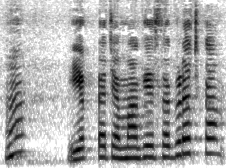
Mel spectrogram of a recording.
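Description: A man's voice: high-pitched, measured pace, darkish tone. A man voicing a bantering, grumbling village farmhand in a comedy cartoon, with a rural Vidarbha Marathi accent and a drawling, colloquial delivery. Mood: complaining, joking. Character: male villagers in a comic paddy field, bantering and grumbling. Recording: dull, muffled lo-fi audio.

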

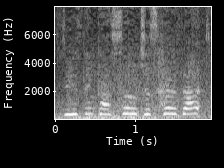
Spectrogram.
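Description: A woman's voice: very high-pitched, little pitch movement, moderate pace, over music. An actress playing a spirited, haughty young lady adventurer in a video game, prim, tart and commanding. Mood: urgent. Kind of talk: scripted video game cutscene acting.

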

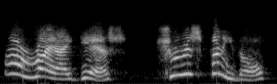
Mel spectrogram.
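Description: A performer playing an eager, wide-eyed young boy with excitable delivery in 1930s radio acting style. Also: sits high, a little slow, highs cut off, exaggerated voice. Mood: amazed. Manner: excitable, exclaiming. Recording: old 1930s radio recording.

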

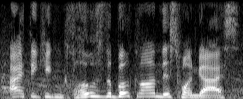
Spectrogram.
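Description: An actor playing a measured basketball analyst, explaining players and plays in a sports commentary style. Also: male voice, high voice, lively intonation, a crowd in the background. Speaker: colour commentator. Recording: noisy game arena behind commentary. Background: basketball bounces, arena ambience.

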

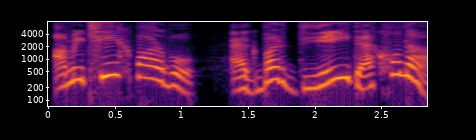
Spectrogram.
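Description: Cartoon part: eager, apologetic young boy played by a woman, extremely high and animated. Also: moderate pace, no echo. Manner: pleading, earnest. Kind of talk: children's cartoon dialogue.

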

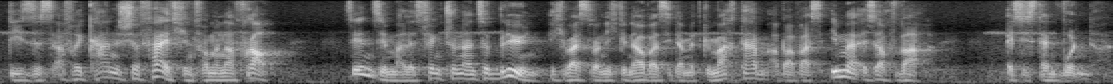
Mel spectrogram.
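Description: An actor in a radio play playing a rumpled, courteous police inspector who apologizes and meanders doggedly. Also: male voice, low-pitched, big pitch swings, fast talker, pushed and bright, slight background noise, exaggerated voice. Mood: chatty, courteous.

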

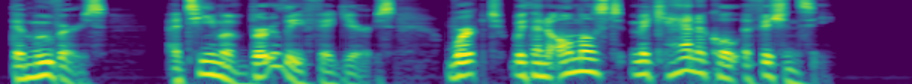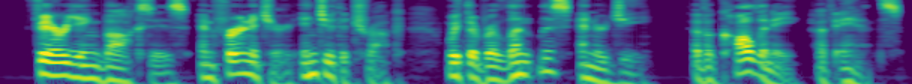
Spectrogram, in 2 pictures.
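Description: A man narrating romantic fiction from a script in a measured, expressive storytelling manner. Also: lowish voice, slightly rough, no room sound, clean studio sound.

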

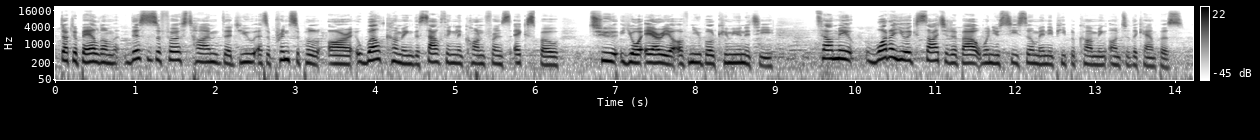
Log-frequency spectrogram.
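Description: A woman's voice: medium pitch, normal speed, darkish tone. A woman reporter delivering event narration and putting interview questions to guests.

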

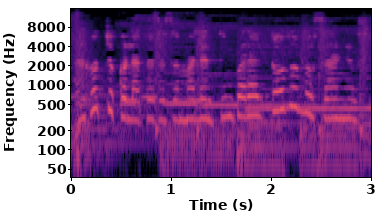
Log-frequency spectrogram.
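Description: Una mujer con acento latinoamericano interpreta a una adolescente tímida, dulce y vacilante en un doblaje de anime hecho por fans. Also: female voice, high-pitched, fairly quick, natural voice. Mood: flustered, wistful. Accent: Latin American Spanish. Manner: timid, earnest, hesitant. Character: shy, sweet, self-doubting teenage schoolgirl who cooks. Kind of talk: anime fan dub acting. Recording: loud music behind the voice.

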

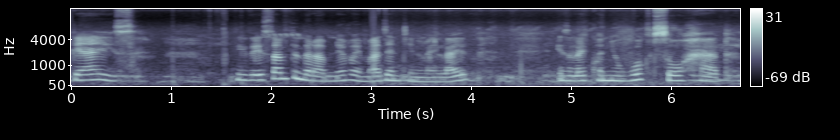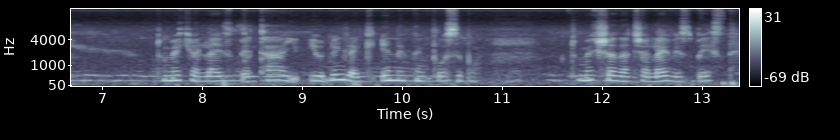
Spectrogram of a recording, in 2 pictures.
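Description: A woman's voice: medium pitch, fairly even intonation, normal speed, long pauses, crowd noise, poor audio. A young Kenyan woman vlogging to a phone at arm's length outdoors in green countryside, talking earnestly and repeating herself as she pleads. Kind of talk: selfie vlog to camera. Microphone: phone held at arm's length. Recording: outdoor phone recording with clear background noise.

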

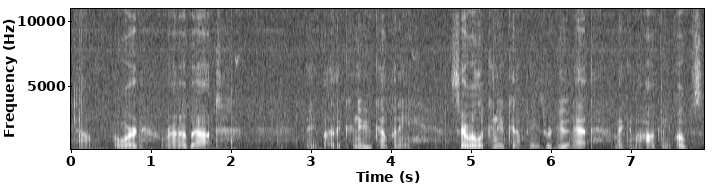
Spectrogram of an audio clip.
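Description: A man's voice: sits low, fairly even intonation, moderate pace, gravelly, background noise. A man restoring an old wooden boat in his backyard, narrating over his own camera footage in a plain-spoken, practical way. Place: outdoors in a backyard.

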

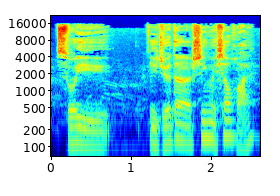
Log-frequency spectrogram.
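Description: A man's voice: on the low side, moderate pace, close to an everyday voice. A young man acting in an audio drama as a blunt, sardonic best friend who probes and teases. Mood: probing.

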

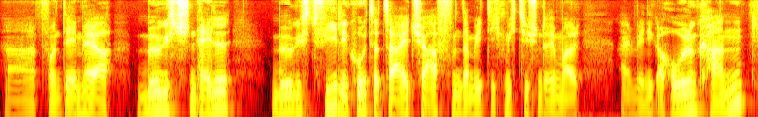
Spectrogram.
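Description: A man of middle pitch talks casually to his viewers from a home setup. His voice sounds slightly worn from a cold. He chats on with fillers and a pace that speeds up and slows down. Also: steady tone, a little mellow. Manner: chatty, uneven pace with fillers. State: slightly under the weather. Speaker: let's play channel host. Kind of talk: casual monthly update to viewers.

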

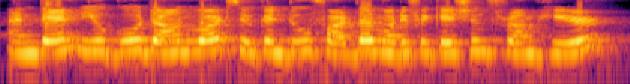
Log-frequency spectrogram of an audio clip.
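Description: High-pitched woman narrating a tutorial. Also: little pitch movement, normal speed. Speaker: tutorial presenter. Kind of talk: tutorial narration and channel appeal.

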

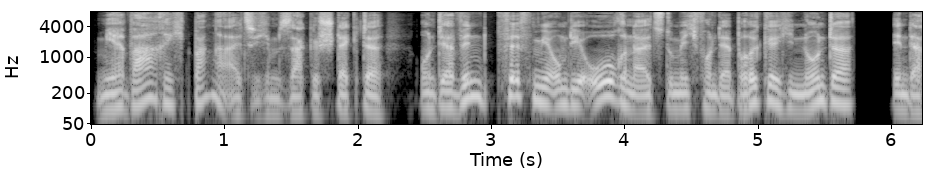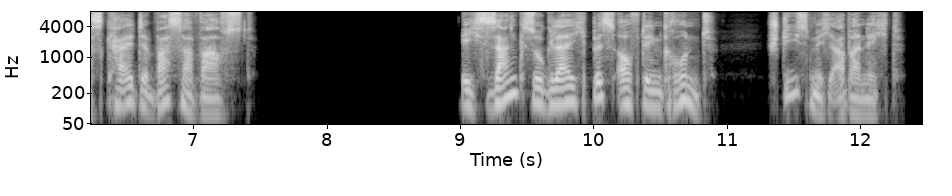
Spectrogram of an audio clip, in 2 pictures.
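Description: A man voicing a clever, plucky young peasant in a storybook reading, talking in a raised, lively, boastful way. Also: lowish voice, unhurried, breathy edge, no echo, studio quality, full character voice.

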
